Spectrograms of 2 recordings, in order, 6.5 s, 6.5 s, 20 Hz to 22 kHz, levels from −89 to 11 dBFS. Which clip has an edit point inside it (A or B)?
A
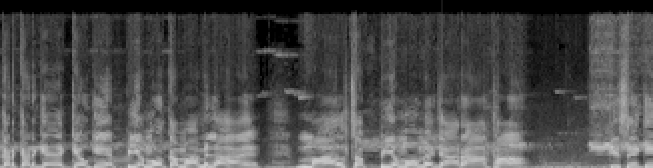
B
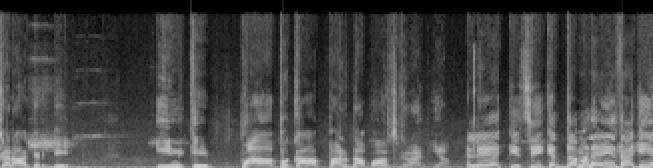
B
